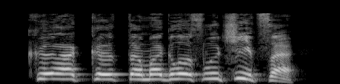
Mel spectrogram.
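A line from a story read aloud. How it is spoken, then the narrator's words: Moaning. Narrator (Russian): простонал сир Харрис Свифт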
